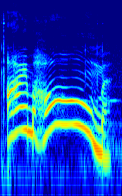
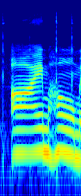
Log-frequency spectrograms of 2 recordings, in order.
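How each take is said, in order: First: Loud, very high elated call; excited shout. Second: Said in the usual way. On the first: Acted. Teacher re-enacts the narrator shouting on the last page, excited shout. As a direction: call it out high and long, thrilled to arrive.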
